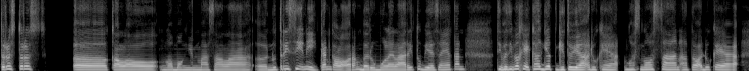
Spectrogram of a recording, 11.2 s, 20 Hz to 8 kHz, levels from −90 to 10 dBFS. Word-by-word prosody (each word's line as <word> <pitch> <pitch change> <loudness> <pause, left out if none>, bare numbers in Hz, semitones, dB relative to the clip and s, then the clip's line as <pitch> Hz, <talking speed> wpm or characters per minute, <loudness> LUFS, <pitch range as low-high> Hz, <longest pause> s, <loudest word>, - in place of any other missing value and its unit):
Terus 290 +2 +1
terus, 305 -3 0 0.6
eee, 225 -1 +4
kalau 205 -1 +2
ngomongin 210 -1 -4
masalah, 195 -1 -3
eee, 195 0 -3
nutrisi 295 +7 -1
nih. 240 -8 -1
Kan 260 +1 -1
kalau 225 -4 +1
orang 230 +5 0
baru 210 0 +2
mulai 205 -1 0
lari 200 +3 +1
tuh 290 - -6
biasanya 230 +1 -1
kan, 280 -1 -4 0.5
tiba-tiba 270 +2 +2
kayak 270 -6 +1
kaget 290 0 +2
gitu 240 +3 +1
ya, 235 0 +5
aduh 240 0 -1
kayak 220 -1 -2
ngos-ngosan 240 +1 -1
atau 235 0 -2
aduh, 235 +3 0
kayak 215 -4 0
230 Hz, 155 wpm, -24 LUFS, 210-250 Hz, 0.6 s, ya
